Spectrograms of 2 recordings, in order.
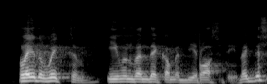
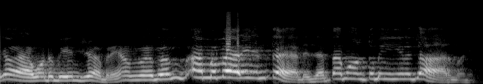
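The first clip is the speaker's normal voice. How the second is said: high, fast, pleading mock Italian; eager Italian; 7 semitones higher than usual. Mocking an Italian who wants into Germany, high and pleading. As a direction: play a giddy immigrant begging to get in. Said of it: "If the Italian is like".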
